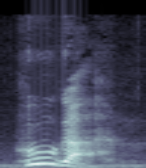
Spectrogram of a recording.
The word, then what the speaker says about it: hygge: If I wrote on a piece of paper the word H-Y-G-G-E, how would you pronounce it? – H-Y-G-G-E? – Yeah. – Hygge. Hygge. Hygge. Hygge. Like my cat. Is that how it is? Hygge? – No. – What is it? – Hooga. – What? – H-O-O-G-A-H is how they spell it out.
